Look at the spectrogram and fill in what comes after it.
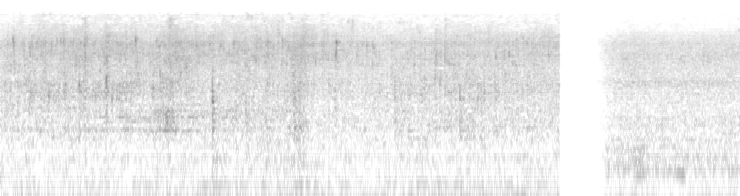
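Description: Chicken mince patty frying in shallow oil in a pan: a steady sizzle with fine crackles. It cuts off abruptly about five and a half seconds in, and after a short gap a shorter stretch of steady hiss follows.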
